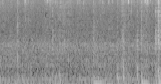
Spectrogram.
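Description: Close-miked chewing of a mouthful of rice: soft rhythmic mouth sounds with light wet clicks, a little louder in the second second.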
